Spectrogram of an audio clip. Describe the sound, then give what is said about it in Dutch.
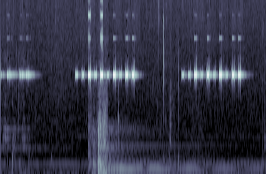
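An Apple AirTag on a set of keys sounds its locator chime after Play Sound is tapped in the app: three bursts of rapid, high-pitched electronic beeps, with a soft thump and low rumble in the middle burst. No one speaks. “Dus zodra je de sleutels gaat zoeken, zeg maar, dan speelt hij dit geluidje af zodra je op de speelgeluid af knop tikt.”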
